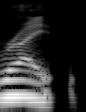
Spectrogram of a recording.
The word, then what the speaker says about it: Wright: And then the last name of Wright. Yeah. Okay. Okay. – Yep. Exactly. I mean, it's W-R-I, but you know, the W is silent.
